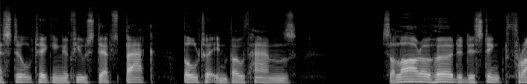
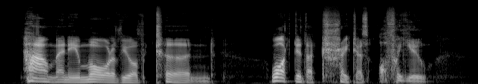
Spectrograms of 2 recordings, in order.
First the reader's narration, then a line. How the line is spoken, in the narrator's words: Agapito snarled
